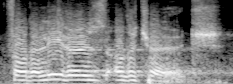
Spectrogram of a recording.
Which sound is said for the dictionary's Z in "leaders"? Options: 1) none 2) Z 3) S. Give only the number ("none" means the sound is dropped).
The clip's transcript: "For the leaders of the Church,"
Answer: 2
